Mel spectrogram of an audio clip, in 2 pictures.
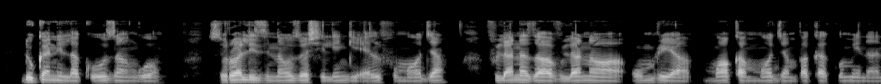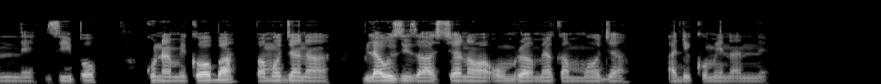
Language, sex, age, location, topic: Swahili, male, 25-35, Nairobi, finance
